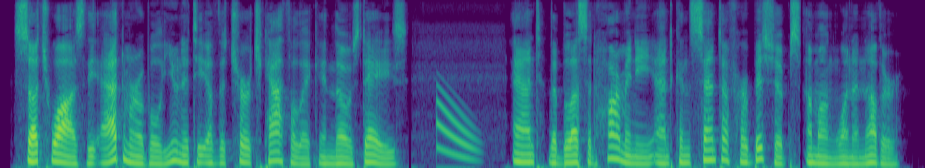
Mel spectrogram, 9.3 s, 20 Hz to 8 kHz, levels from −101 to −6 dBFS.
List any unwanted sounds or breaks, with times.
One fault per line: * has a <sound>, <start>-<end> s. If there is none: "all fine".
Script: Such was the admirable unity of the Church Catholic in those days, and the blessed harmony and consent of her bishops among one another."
* has a chirp, 4.4-4.9 s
